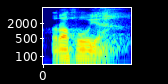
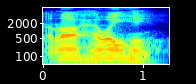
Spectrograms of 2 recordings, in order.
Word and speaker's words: Rahuyah: dimaksud adalah Ishaq ibn Rahuyah. Ya, orang hadis membacanya Rahuyah, orang nahu membacanya Rahawaihi. Ya, Rahawai. Nah, antum pilih, silakan pilih baca Rahuyah atau Rahawai.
